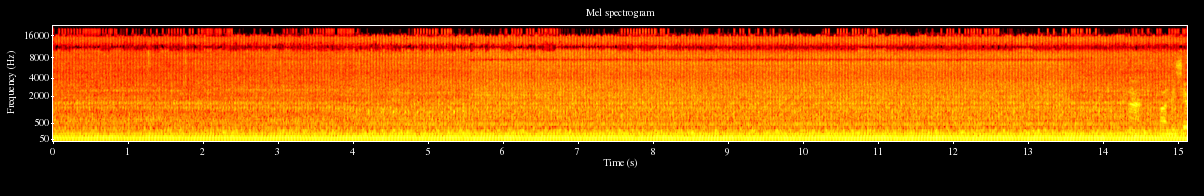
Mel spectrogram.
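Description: A warm 1999 Isuzu Panther engine idles with a steady, dense, rhythmic knocking rumble, close and constant, under a voice speaking.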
